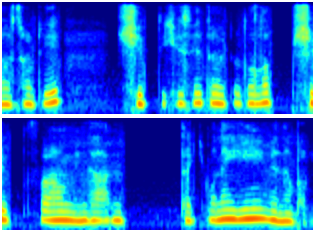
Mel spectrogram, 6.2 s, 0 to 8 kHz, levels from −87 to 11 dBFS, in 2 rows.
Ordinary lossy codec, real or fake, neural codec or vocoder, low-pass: none; fake; codec, 16 kHz, 4 kbps, X-Codec, WavLM features, trained on Multilingual LibriSpeech; 7.2 kHz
